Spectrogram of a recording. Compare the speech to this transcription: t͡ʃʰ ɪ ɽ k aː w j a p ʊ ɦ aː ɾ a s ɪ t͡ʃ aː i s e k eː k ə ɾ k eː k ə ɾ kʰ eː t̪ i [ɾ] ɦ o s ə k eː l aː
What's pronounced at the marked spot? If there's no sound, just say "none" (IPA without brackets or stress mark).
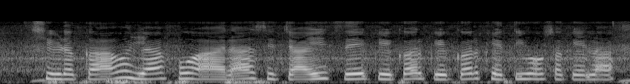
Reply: none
